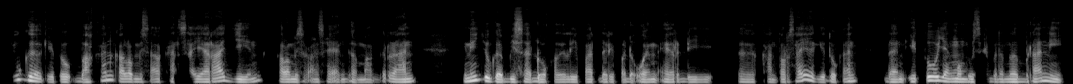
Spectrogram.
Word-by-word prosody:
juga 190 -9 +5
gitu. 115 0 -1
Bahkan 135 - -2
kalau 130 0 +2
misalkan 125 0 -7
saya 120 0 -2
rajin 140 -1 +1 0.2
kalau 120 0 +3
misalkan 115 0 -5
saya - - -5
enggak 115 -1 -5
mageran. 115 +4 0 0.5
Ini 185 +7 +6
juga 135 -8 +6
bisa 120 0 0
2 110 - +2
kali 115 +1 -1
lipat 115 0 -3
daripada 115 0 -3
UMR 115 0 -1
di, 115 -1 -4 0.3
eee, 115 -2 -4
kantor 115 0 -6
saya 220 - +3
gitu 115 - -2
kan. 145 +4 -2 0.3
Dan 120 -2 -1
itu 180 +7 +5
yang 145 -5 +3
membuat 120 -2 +3
saya - - -18
bener-bener 120 0 +1
berani, 130 +1 +2
120 Hz, 185 wpm, -23 LUFS, 115-135 Hz, 0.5 s, Ini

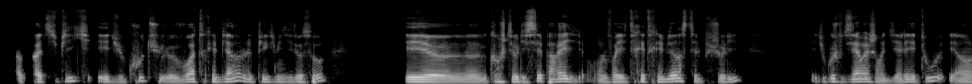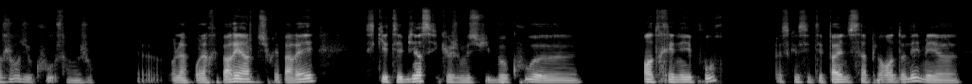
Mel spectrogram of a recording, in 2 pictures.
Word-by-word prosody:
un - - -4
peu - - -1
atypique 140 +8 -3
et 115 - 0
du 105 -1 -8
coup, 160 +10 -6
tu 155 -8 -5
le 105 - 0
vois 110 +5 +1
très 125 - -4
bien, 130 +9 0
le 135 -8 -3
pic 115 +2 -4
du 110 - -10
midi 105 -1 -6
d'Ossau 110 - -2 0.8
et 110 -1 +8
heu, 100 -1 +4
quand 120 - -4
j'étais 115 0 -1
au - - +4
lycée, 105 +7 +1
pareil, 120 -4 +1
on - - -11
le 100 - -2
voyait 105 0 +1
très 110 +7 -1
très 130 -2 -3
bien, 140 +4 +4
c'était 145 -6 -5
le - - -10
plus - - -14
joli 120 - -4 0.7
et - - -9
du - - -11
coup, 135 - -3
je - - -5
me 110 - -11
disais: 120 +3 0
«Ah - - +4
ouais, 130 - +2
j'ai 115 - -3
envie 100 0 -3
d'y 100 +1 -5
aller 115 +4 -1
et 110 - -3
tout» 155 +9 -4
et - - -4
un 105 0 -1
jour, 130 +6 -5
du 110 -4 -6
coup - - -9
enfin 100 - -13
un 95 - -6
jour, 95 0 -13 0.5
heu, - - -16 0.2
voilà, 100 0 0
on - - -1
l'a 100 - +3
préparé, 110 +6 +6
hein. 125 - +7
Je - - -4
me 105 - -16
suis 105 - -6
préparé. 115 +7 +2 0.5
Ce - - -7
qui - - 0
était 110 0 +2
bien, 135 +6 +6
c'est 140 - -1
que 110 +1 -3
je 105 -1 -3
me 100 - -2
suis 100 -2 -5
beaucoup, 110 +3 -2
heu, 95 -2 0 0.6
entraîné 115 -1 +3
pour. 140 - -3 0.5
Parce - - -9
que - - -6
c'était 110 -1 -6
pas 110 +2 +5
une 115 - +2
simple 105 -2 -3
randonnée, 110 +7 +1
mais, 105 -7 +1
heu, 95 0 -2
110 Hz, 270 wpm, -25 LUFS, 105-120 Hz, 0.8 s, et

